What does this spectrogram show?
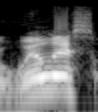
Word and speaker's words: Willys: So this is the Jeep Gladiator Willys, or Willys, depending on how you want to pronounce it. I think we'll go with Willys for the point of this video.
